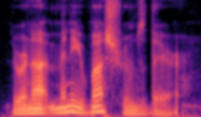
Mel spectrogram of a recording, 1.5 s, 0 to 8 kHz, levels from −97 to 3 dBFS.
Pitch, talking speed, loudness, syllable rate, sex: 110 Hz, 240 wpm, -19 LUFS, 8.1 syllables/s, male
